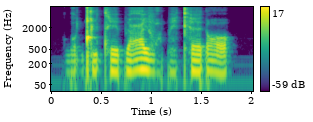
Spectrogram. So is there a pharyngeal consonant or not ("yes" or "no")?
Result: yes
